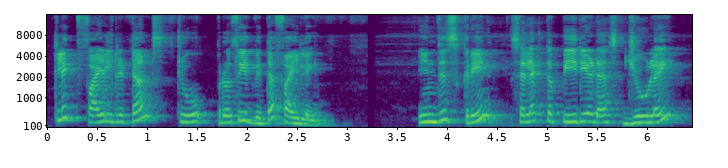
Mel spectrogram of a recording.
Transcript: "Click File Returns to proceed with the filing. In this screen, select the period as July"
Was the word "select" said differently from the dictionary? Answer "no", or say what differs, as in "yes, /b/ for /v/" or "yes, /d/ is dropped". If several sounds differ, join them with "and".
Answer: no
